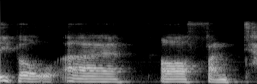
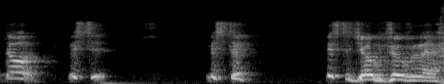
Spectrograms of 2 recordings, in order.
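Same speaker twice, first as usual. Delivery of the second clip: much higher, mock Indian accent; Indian accent imitation; 8 semitones higher than usual. The barmaid sending the traveller to Mister Jones, in an imitated Indian accent. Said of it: "I thought she was from India".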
